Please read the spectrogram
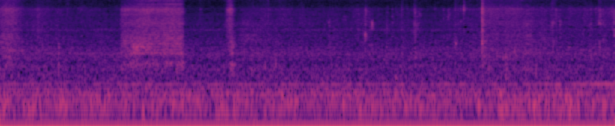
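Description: Fabric rustling briefly about two seconds in, then a few small sharp clicks, the loudest about six seconds in, over a steady low rumble.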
